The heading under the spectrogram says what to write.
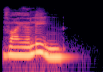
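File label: "violin", English, British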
